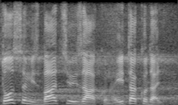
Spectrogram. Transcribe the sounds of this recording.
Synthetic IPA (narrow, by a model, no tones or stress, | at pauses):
t̪oːsamizbaːt̪sioizaːko̞nait̪akod̪aʎe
